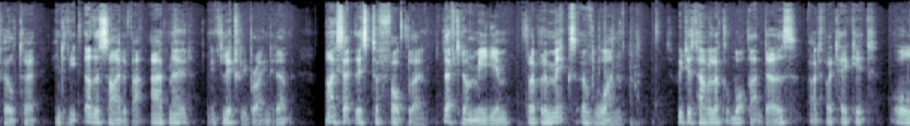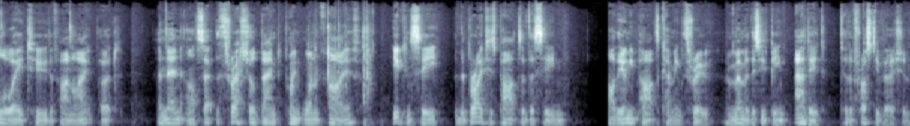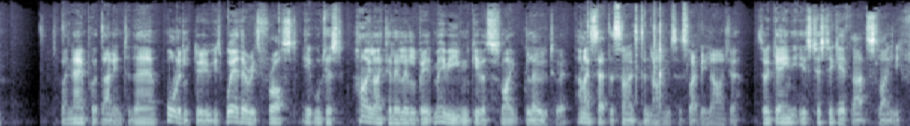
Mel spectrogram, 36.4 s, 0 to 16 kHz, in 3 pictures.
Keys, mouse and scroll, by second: 1.0 click, 4.5 click, 7.0 click, 8.0 KP_1, 8.4 KP_Enter, 8.6 middle click, 8.7 click, 11.8 click, 15.4 click, 16.3 KP_Decimal, 16.5 KP_1, 16.7 KP_5, 17.0 KP_Enter, 24.3 click, 28.2 scroll up 1, 32.1 click, 32.8 KP_9, 33.0 KP_Enter, 34.3 scroll down 1.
